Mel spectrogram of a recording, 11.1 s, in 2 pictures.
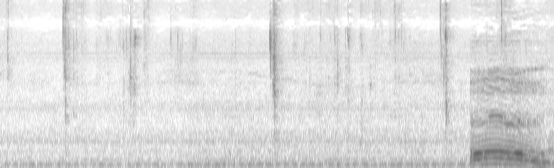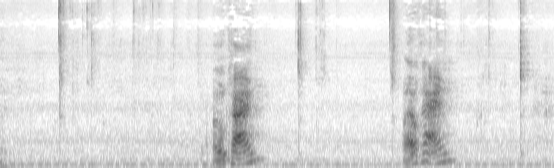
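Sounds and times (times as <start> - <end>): chewing a burger: 0.0 - 7.6, 8.4 - 11.0
low hum: 0.0 - 11.0
wet mouth clicks and smacks: 2.6 - 4.6, 8.4 - 9.6, 10.4 - 11.0
person humming mmm: 4.6 - 5.7.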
